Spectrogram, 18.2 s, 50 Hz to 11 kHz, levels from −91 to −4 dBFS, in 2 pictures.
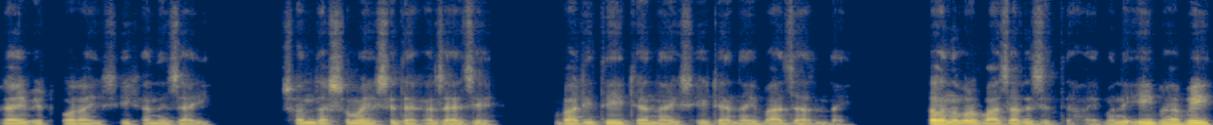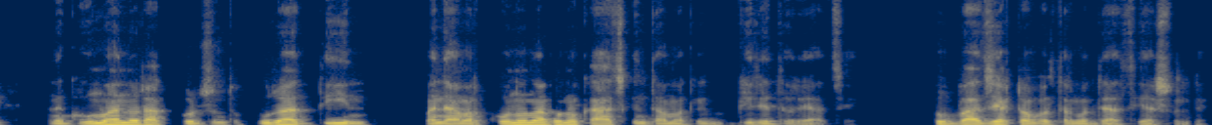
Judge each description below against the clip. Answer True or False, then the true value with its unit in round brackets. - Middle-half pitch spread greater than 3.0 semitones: True (3.7 semitones)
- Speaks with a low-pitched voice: True (105 Hz)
